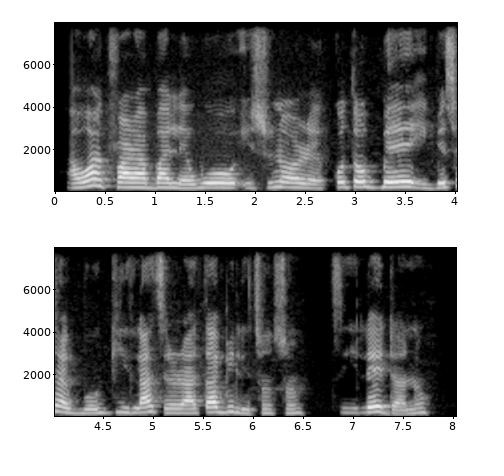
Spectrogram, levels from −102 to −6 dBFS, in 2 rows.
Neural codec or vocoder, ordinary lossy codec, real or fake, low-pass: none; none; real; none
